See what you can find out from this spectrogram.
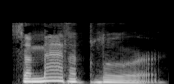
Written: somatopleure

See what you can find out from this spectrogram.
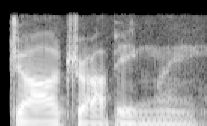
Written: jaw-droppingly

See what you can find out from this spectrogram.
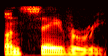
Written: unsavory

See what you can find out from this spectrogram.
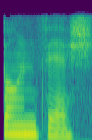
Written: bonefish

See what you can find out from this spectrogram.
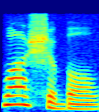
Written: washable

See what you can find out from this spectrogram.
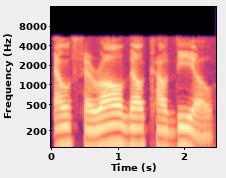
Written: El Ferrol del Caudillo

